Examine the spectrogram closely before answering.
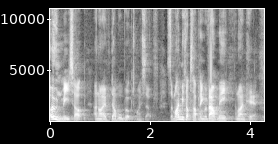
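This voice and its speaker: Audible room echo surrounds a man's voice. He talks at a medium pitch and a very fast pace. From Essex, England. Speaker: conference speaker, developer advocate. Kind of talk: tech talk. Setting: stage with audience.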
